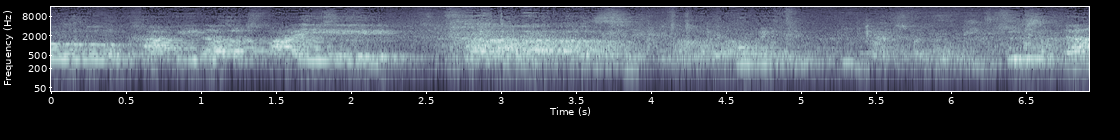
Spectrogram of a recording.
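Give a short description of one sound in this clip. A man speaks through a microphone in a room with a slight echo.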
